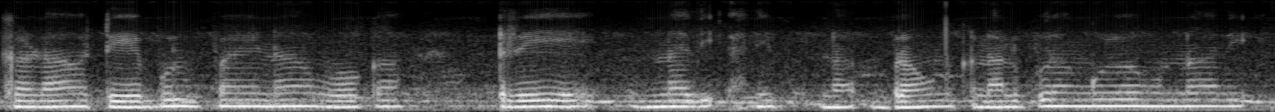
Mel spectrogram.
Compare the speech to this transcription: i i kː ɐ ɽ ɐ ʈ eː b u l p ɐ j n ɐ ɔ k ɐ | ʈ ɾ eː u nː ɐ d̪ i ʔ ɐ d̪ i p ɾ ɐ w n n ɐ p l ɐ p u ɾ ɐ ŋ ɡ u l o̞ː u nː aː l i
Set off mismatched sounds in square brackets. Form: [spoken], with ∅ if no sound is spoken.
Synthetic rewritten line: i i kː ɐ ɽ ɐ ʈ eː b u l p ɐ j n ɐ ɔ k ɐ | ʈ ɾ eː u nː ɐ d̪ i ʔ ɐ d̪ i [b] ɾ ɐ w n n ɐ [∅] l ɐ p u ɾ ɐ ŋ ɡ u l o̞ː u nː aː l i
